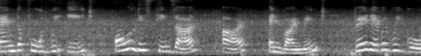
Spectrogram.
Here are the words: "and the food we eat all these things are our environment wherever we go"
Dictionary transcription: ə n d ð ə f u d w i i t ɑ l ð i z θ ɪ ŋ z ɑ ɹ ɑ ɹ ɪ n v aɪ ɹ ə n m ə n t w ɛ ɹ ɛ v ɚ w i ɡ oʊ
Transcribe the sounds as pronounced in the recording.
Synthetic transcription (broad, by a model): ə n d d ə f u d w i i t ɑ l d i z t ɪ ŋ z ɑ ɹ ɑ ɹ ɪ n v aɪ ə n m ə n t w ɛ ɹ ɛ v ɚ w i ɡ oʊ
